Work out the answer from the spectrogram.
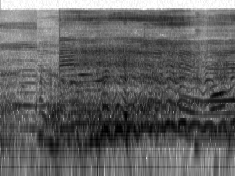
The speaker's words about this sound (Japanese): ギャン泣きになっちゃいましたね。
